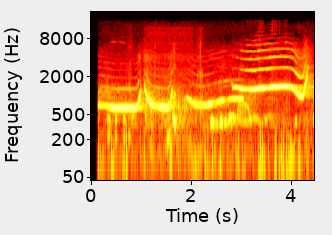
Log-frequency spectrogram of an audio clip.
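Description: A black-crested gibbon gives long, clear whistled notes broken by sharp upward sweeps.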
